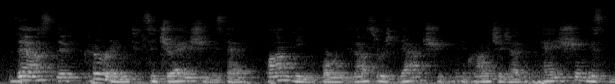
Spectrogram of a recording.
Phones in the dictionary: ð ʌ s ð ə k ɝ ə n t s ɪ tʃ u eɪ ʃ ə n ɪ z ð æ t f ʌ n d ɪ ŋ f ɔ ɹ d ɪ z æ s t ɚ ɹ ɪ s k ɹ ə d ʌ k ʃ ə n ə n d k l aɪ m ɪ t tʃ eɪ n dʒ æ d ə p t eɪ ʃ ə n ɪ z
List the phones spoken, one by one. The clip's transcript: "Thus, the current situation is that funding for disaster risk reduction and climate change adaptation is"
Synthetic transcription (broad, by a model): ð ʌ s ð ə k ɝ ə n t s ɪ tʃ u eɪ ʃ ə n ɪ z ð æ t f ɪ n d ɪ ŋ f ɔ ɹ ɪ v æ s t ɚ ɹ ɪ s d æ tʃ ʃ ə ə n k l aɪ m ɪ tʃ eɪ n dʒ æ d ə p t eɪ ʃ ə n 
